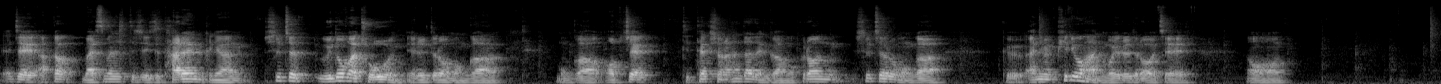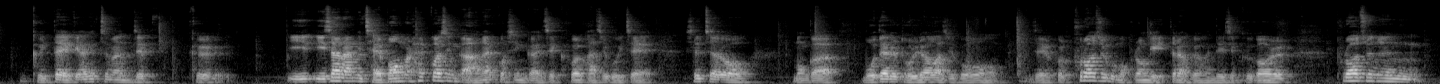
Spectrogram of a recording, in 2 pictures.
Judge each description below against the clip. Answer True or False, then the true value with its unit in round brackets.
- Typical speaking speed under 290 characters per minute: False (295 characters per minute)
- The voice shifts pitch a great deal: True (6.2 semitones)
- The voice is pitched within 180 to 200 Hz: False (100 Hz)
